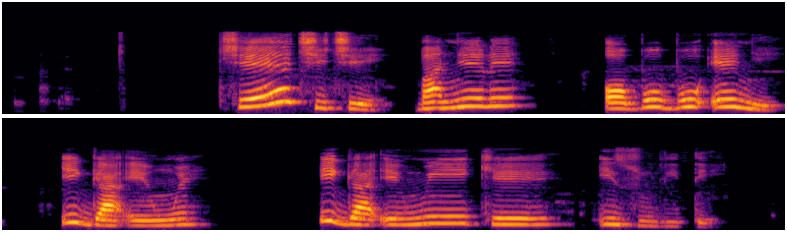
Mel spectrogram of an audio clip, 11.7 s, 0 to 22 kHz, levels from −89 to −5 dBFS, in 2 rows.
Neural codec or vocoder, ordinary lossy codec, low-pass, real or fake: none; none; 7.2 kHz; real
